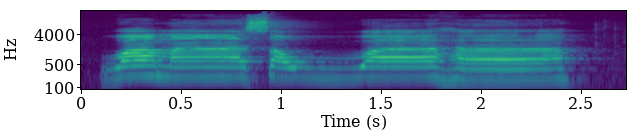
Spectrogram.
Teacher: واو مشدد ہے، اسے جماؤ کے ساتھ پڑھا جائے گا سختی کے ساتھ ، اور کھینچ کر پڑھا جائے گا 1 الف کی مقدار،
